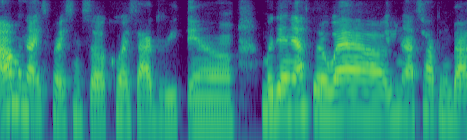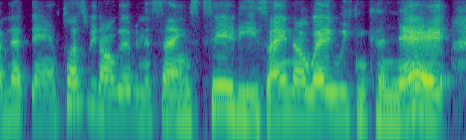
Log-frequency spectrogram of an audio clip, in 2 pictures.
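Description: This is an unremarkable speaking voice with fairly even intonation. It keeps a moderate pace with hardly any pauses. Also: woman, medium pitch for a woman. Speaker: online adult content creator. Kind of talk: interview.

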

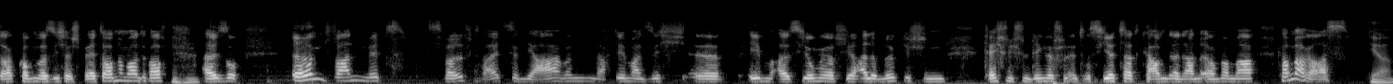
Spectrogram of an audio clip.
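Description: A man speaks in a plain, everyday voice at a fairly high pitch. His pace is moderate and his pitch variation ordinary. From Rhineland, western Germany. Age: 50s. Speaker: portrait photographer. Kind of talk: casual interview.

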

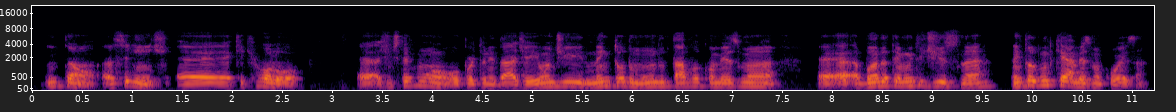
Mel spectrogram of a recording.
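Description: This is an ordinary speaking voice, a man's, fairly high in pitch with ordinary pitch variation. He talks at a moderate pace against a quiet background. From Minas Gerais, Brazil. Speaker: singer-songwriter and guitarist. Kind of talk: casual interview chat. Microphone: weak connection.

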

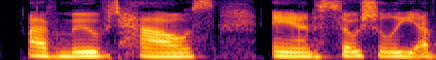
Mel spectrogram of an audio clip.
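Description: The voice moves at a moderate pace with monotone, flat intonation. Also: woman.

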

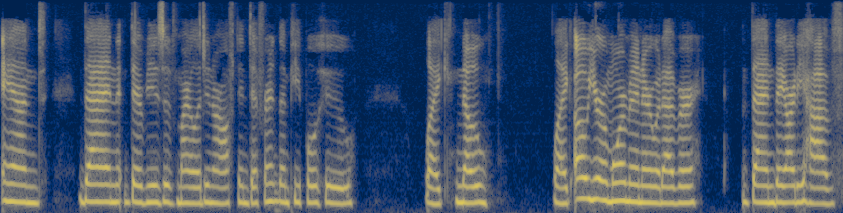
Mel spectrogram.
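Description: This is a very clean recording with a silent background and a dry, close sound without echo. A woman speaks in a fairly high, monotone voice with flat intonation. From San Diego. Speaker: student organization member. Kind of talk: casual chat.

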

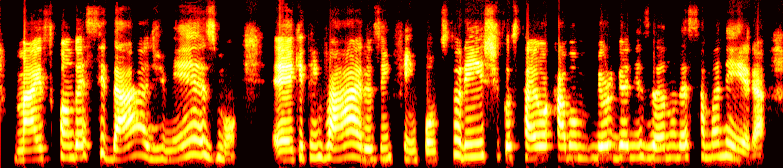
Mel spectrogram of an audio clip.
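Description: Speaking at a fairly slow pace, a woman with a fairly high pitch and ordinary pitch variation has an ordinary speaking voice, recorded with a dry, close sound with no echo. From São Paulo, Brazil. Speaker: human resources professional, solo traveler. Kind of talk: podcast interview.

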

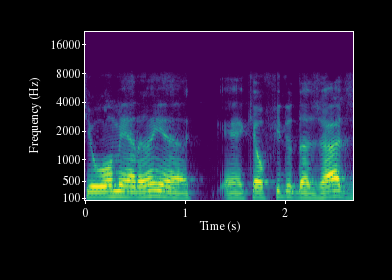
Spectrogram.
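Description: The speaker is a man with a medium-pitched voice. He delivers everything in a monotone, flat intonation. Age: 30s. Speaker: wedding photographer. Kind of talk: interview.

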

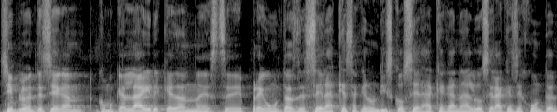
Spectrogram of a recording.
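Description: At a very fast pace with hardly any pauses, a man speaks in a medium pitch with ordinary pitch variation. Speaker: podcast host. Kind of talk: casual chat.

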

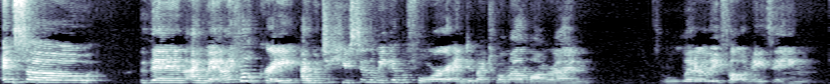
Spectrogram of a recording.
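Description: A woman with an American accent speaks at a moderate pace in a high voice. Her tone is animated, and room echo is audible. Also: ordinary pitch variation. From Kansas City, US Midwest. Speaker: amateur runner. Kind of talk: casual chat.

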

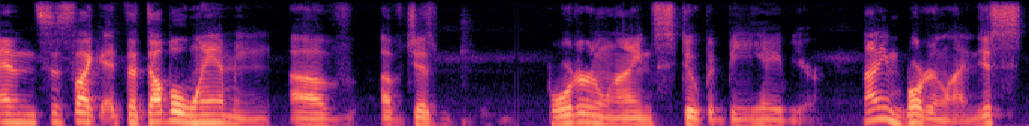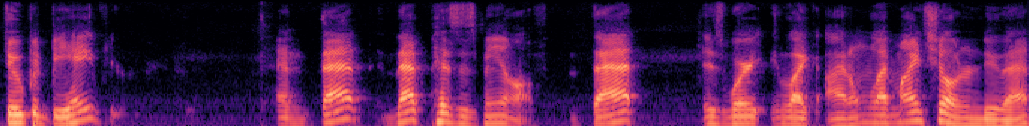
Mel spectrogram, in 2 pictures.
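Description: Over a quiet background, a man at a medium pitch uses lively intonation and a moderate pace in a plain, everyday voice. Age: 30s. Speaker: podcast co-host. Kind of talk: casual chat.

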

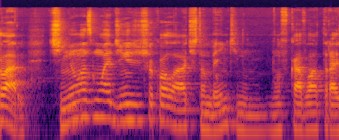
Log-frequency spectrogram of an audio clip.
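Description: Against noticeable background noise, a man with a medium pitch talks at a fairly quick pace with very wide pitch swings. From Minas Gerais interior, Brazil. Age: 20s. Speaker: podcaster. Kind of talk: personal monologue. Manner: casual, conversational.

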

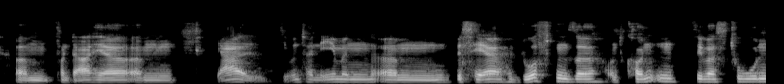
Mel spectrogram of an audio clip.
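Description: A man's medium-pitched voice moves very slowly, its intonation fairly even. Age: 50s. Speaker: management consultant, company founder. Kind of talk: interview conversation.

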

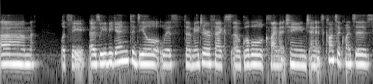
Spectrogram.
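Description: A woman speaks at a fairly slow pace in a medium-pitched, somewhat breathy voice with monotone, flat intonation. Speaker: podcast host. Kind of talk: interview. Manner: hesitant, many fillers.

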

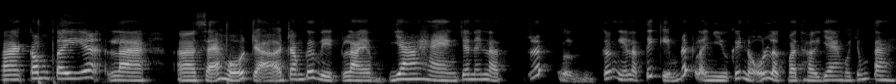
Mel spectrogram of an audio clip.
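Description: In a plain, everyday voice, the speaker moves at a fairly slow pace with lively intonation. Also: woman, fairly high pitch for a woman. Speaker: event moderator and interpreter. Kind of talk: consecutive interpretation.

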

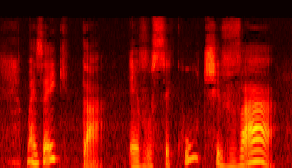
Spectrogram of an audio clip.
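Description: With vocal fry in her voice, a woman lets her pitch swing very widely. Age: 40s. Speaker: online lecturer on psychology and spirituality. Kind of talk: informal lecture. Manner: conversational, with frequent fillers.

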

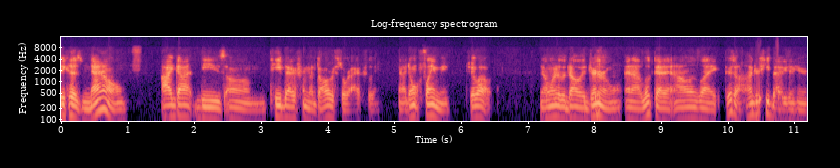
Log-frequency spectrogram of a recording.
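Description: At a fairly quick pace, a man talks in a fairly low pitch with ordinary pitch variation. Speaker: podcast co-host. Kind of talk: casual chat. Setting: home recording. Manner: quiet.

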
